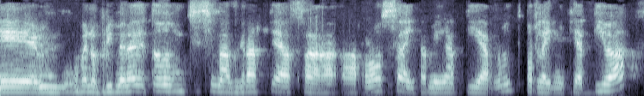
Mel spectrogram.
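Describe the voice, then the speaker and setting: A woman speaks at a fairly slow pace with hardly any pauses. Her intonation is monotone and flat. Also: fairly low pitch for a woman. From Switzerland, German-speaking part (Bern), Spanish parents. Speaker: foundation director. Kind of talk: interview on live stream. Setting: video call live stream.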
